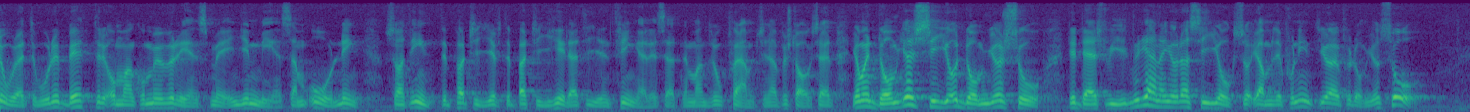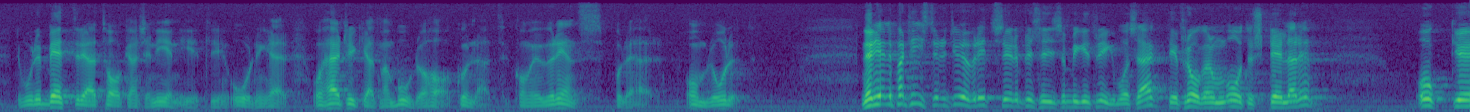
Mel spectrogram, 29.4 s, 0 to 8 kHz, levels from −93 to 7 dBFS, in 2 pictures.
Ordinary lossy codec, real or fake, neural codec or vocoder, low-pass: none; real; none; 7.2 kHz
